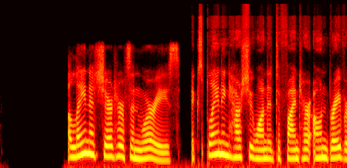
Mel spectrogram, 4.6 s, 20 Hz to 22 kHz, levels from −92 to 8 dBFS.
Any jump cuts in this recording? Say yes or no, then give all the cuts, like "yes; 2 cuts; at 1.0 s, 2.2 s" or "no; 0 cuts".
yes; 1 cut; at 1.7 s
